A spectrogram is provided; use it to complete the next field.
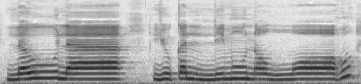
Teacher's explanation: یہاں اللہ کی لام کو ہم موٹا پڑھ رہے ہیں.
